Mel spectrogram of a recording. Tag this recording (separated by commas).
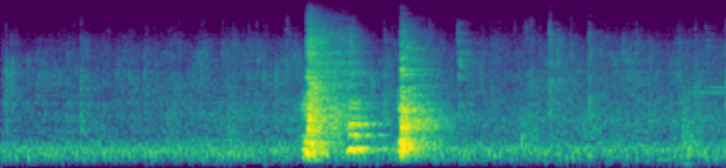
Cough, Respiratory sounds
